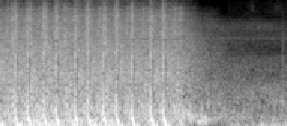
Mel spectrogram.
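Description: Rapid automatic gunfire in Battlegrounds Mobile India, a loud close burst of about a dozen evenly spaced shots that cuts off abruptly into quiet.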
